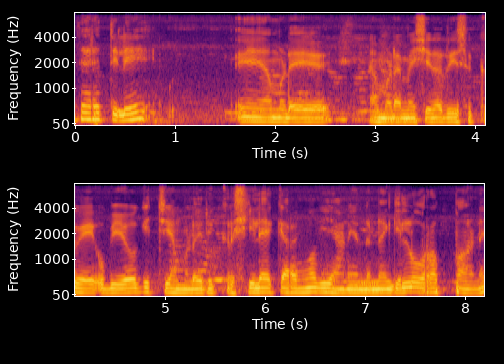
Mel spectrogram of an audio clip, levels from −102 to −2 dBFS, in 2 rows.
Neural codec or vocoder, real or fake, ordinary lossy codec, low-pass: none; real; none; 7.2 kHz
